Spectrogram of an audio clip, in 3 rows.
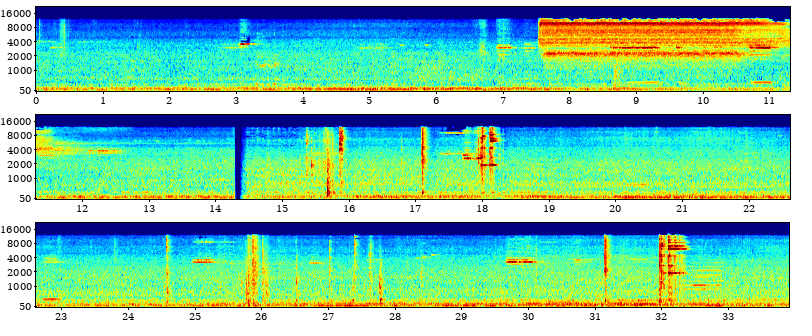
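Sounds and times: metallic clinks and knocks: 0:17.9 - 0:18.4, 0:32.0 - 0:32.5.

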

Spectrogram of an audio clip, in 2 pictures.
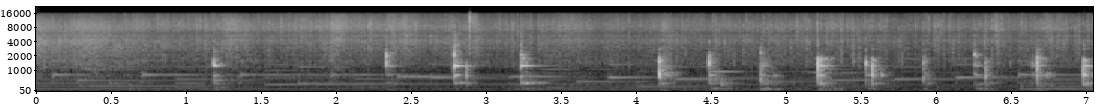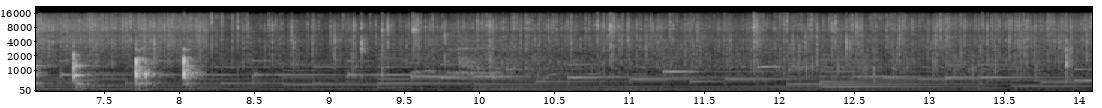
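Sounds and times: wooden spatula scraping a pan: 0:00.0 - 0:08.2
rice frying: 0:00.0 - 0:14.0.

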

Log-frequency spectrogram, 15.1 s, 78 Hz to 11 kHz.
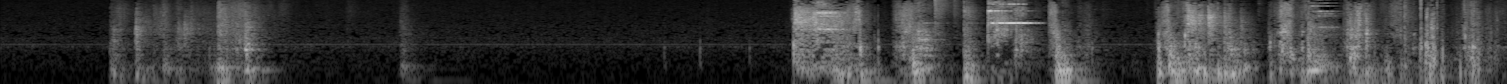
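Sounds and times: heavy knocks and thuds: 0:08.0 - 0:09.9, 0:10.5 - 0:14.9.

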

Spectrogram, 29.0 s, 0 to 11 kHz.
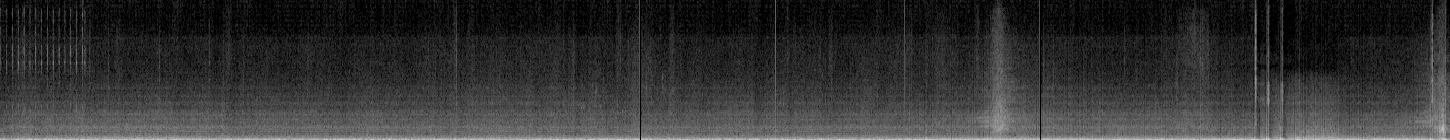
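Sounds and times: faint ticks: 0:00.0 - 0:01.9
road and tyre rumble: 0:00.0 - 0:29.0.

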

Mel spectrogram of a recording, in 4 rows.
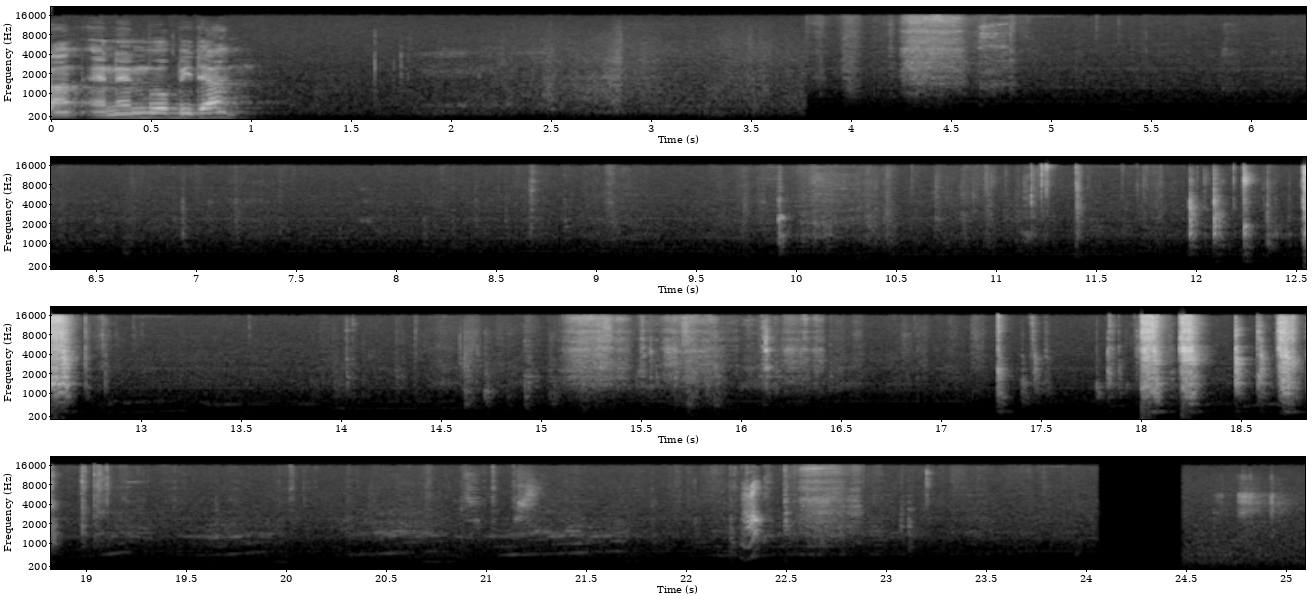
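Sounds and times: plastic caps clicking into place: 0:17.3 - 0:19.1.

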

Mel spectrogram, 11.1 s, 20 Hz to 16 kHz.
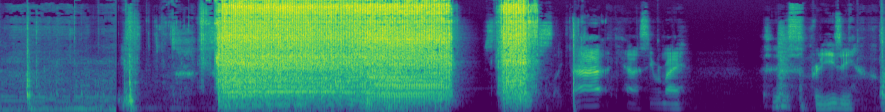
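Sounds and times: impact wrench hammering: 0:02.7 - 0:06.7.

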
